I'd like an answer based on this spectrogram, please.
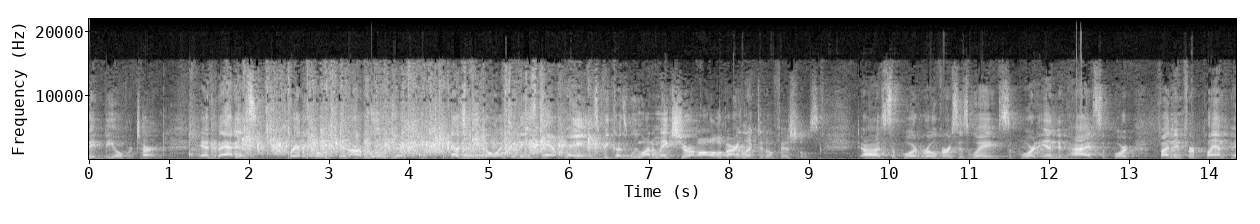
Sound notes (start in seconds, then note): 5.0 applause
